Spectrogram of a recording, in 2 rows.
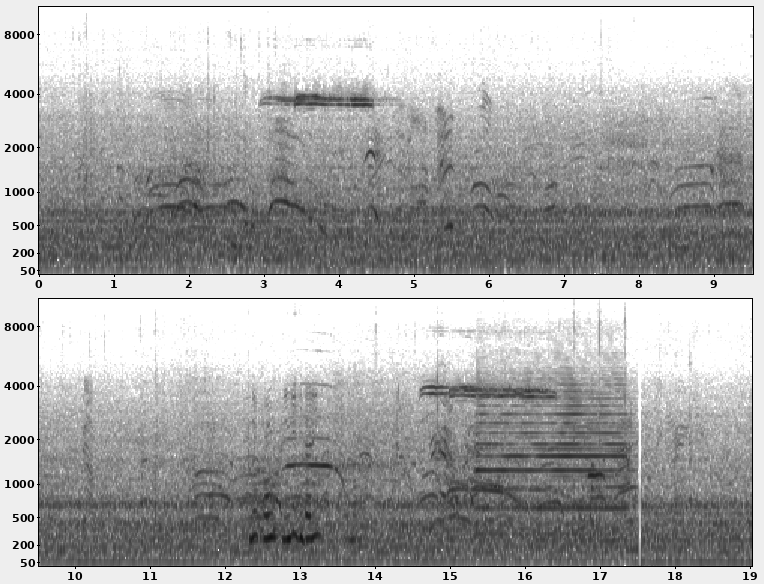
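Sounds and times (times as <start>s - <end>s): low background noise: 0.0s - 19.0s
distant voices shouting: 1.1s - 17.5s.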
